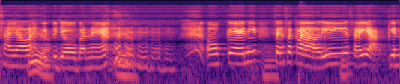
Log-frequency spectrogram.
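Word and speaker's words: を: Kemudian kalau partikel itu tulisannya he dibaca partikel wo tulisannya wo dibacanya o.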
